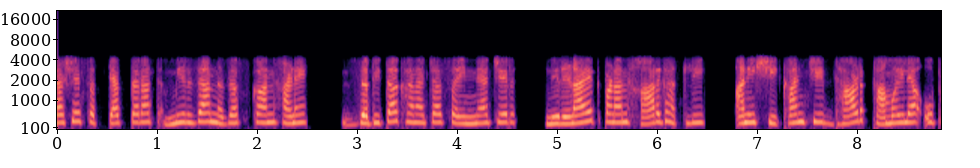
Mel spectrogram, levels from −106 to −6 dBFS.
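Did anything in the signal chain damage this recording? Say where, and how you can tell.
Yes, at the codec stage: the speech was likely squeezed through Opus compression in its SILK speech mode, at a rate that fits roughly 12 kbps. Throughout, nothing survives above about 4.3 kHz, so the narrowband result sounds muffled, hoarse and heavily degraded.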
